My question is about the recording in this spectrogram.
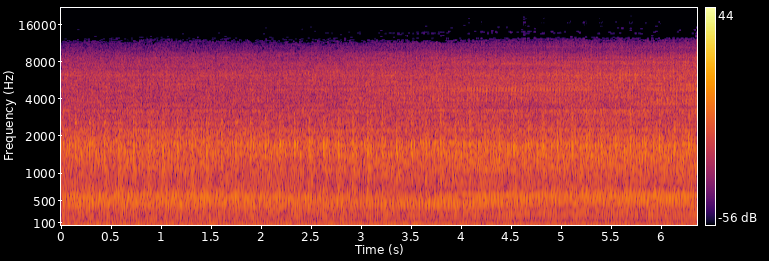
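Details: Idling engine with fast even ticking knock about three per second from failing injectors and oil pump; diagnostic tool showed no fault, noise gone after replacing injectors and oil pump.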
